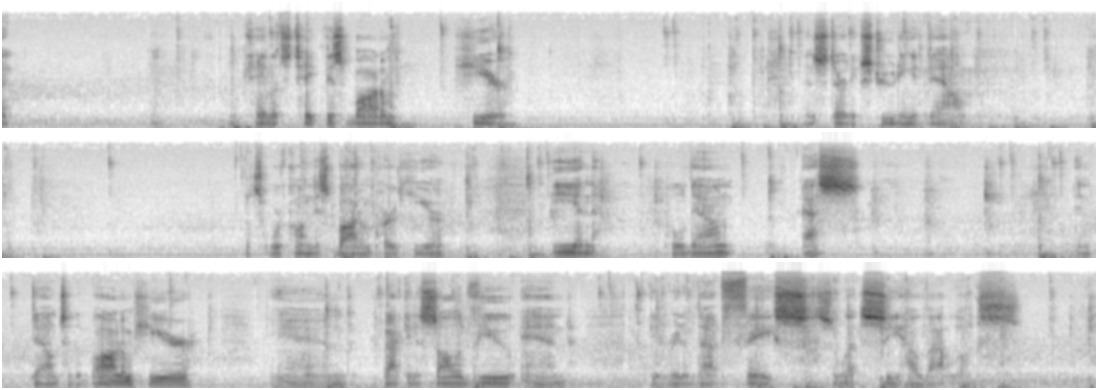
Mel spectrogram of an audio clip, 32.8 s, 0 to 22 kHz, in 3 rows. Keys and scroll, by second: 2.3 3, 3.9 KP_1, 4.9 z, 7.8 e, 16.2 e, 18.6 s, 21.3 e, 25.1 z, 26.6 x.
